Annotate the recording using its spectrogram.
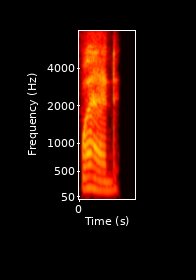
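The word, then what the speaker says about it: Wead: he told his biographer Douglas wed yes pronounced like weed I wouldn't answer the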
